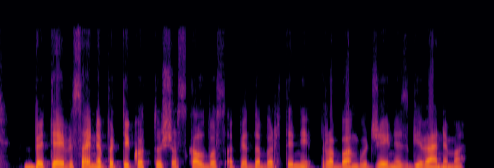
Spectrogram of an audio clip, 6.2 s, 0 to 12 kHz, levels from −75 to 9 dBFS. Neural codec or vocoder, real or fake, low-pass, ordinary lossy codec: vocoder, 22.05 kHz, 80 mel bands, Vocos; fake; 9.9 kHz; Opus, 64 kbps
